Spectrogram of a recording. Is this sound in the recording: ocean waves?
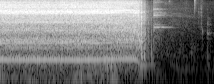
no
